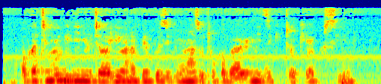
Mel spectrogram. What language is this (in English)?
Swahili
